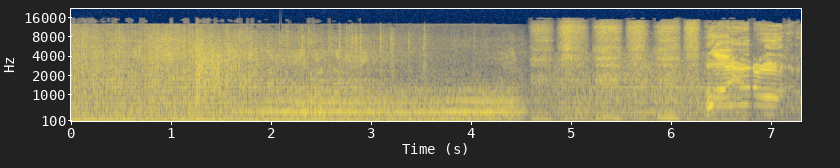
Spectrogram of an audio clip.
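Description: A bomb going off in a skibidi toilet animation, a loud sustained rumbling blast that fades out, followed by quieter gasps and whimpering voices.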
